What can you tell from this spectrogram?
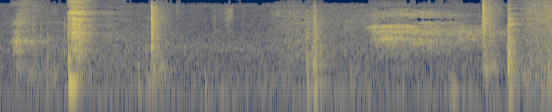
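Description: Several sharp, smacking impacts like slaps ring out at irregular moments, the first the loudest, with a faint hiss and low rumble between them and no voices.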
